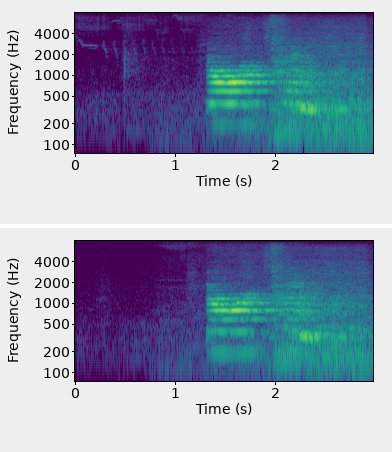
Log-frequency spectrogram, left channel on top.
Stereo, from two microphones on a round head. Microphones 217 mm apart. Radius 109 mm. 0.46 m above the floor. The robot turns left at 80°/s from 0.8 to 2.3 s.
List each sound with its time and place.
1.3 s a sliding door: 105° right, 1.3 m; by 2.9 s 175° left, 1.3 m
